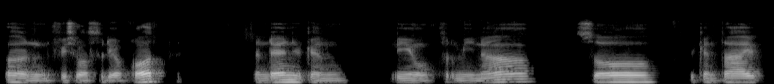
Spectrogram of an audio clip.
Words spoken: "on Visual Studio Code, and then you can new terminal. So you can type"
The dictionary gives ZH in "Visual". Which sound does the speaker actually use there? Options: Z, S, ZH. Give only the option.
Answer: S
